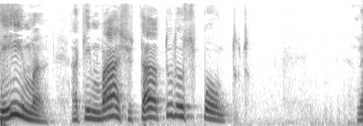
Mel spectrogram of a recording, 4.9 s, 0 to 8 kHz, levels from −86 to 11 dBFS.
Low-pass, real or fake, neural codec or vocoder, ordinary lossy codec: 7.2 kHz; real; none; MP3, 48 kbps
